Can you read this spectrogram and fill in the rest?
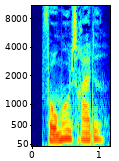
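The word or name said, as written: FORMÅLSRETTET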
